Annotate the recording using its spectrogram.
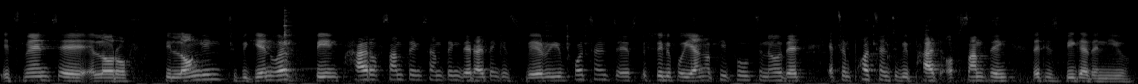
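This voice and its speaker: A woman speaking as a guest in an onstage panel discussion, reflective and unhurried, with many hesitant fillers. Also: on the low side, a bit bright, a little hiss or hum.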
